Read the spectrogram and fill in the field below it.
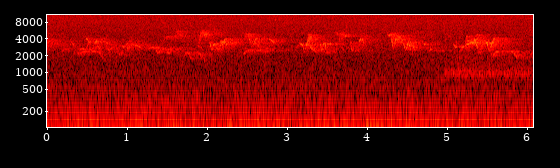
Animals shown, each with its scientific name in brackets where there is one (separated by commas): Red-eyed Vireo (Vireo olivaceus), Yellow-bellied Sapsucker (Sphyrapicus varius), Rose-breasted Grosbeak (Pheucticus ludovicianus)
